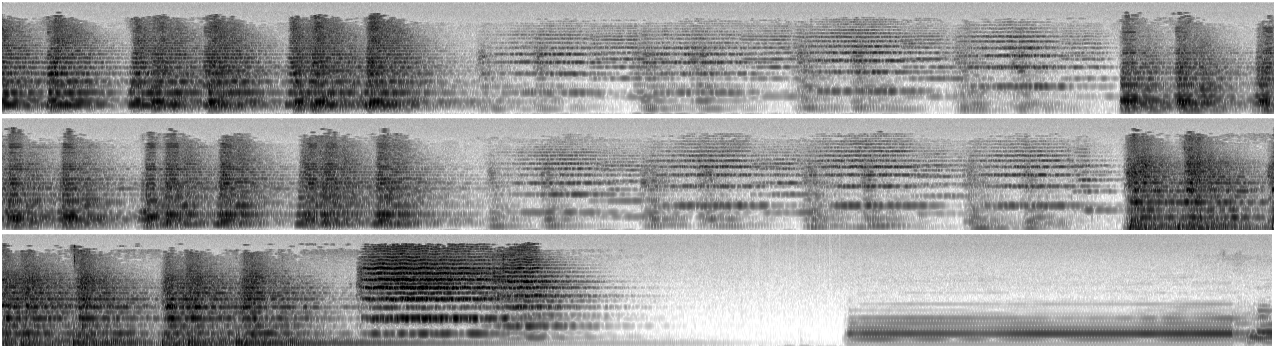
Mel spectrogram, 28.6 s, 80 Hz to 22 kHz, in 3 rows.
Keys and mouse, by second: 0.1-1.1 middle drag, 1.1 space, 6.2 KP_1, 7.3-8.4 right drag, 8.2 g, 9.0-10.4 right drag, 9.7 g, 11.2-12.3 right drag, 11.7 g, 12.5-13.8 middle drag, 13.8 g, 14.8 KP_1, 16.4 g, 19.7-21.2 middle drag, 21.2 right click, 21.5 click, 22.1 click, 22.1 right click, 22.8 click, 22.8 right click, 24.0 click, 24.0 right click, 25.9-28.6 drag.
